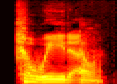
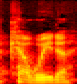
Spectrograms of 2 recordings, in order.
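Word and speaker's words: Coweta: So yeah, they go to the East Coetta. I That's how you pronounce that, right? Kawita. Kawita. Yeah. Weed. Yeah. Kawita.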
